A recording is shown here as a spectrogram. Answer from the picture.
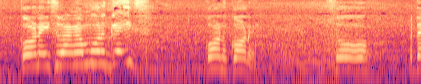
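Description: A young man's voice talking in short phrases over the faint, steady low hum of a vehicle engine running.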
